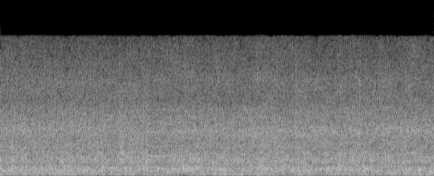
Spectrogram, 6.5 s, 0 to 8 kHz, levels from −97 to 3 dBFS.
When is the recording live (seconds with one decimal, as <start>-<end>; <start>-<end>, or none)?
0.0-1.6; 2.9-3.4; 4.9-5.8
